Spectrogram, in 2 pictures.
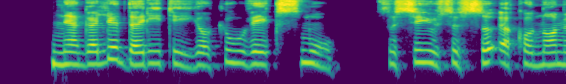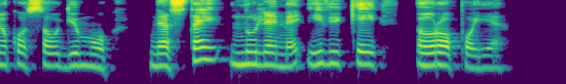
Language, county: Lithuanian, Šiauliai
